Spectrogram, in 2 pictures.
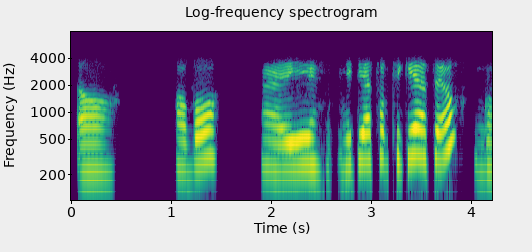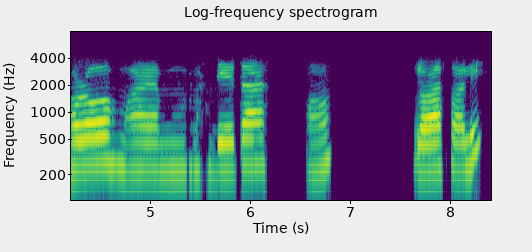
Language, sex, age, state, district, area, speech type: Assamese, female, 30-45, Assam, Dibrugarh, urban, conversation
